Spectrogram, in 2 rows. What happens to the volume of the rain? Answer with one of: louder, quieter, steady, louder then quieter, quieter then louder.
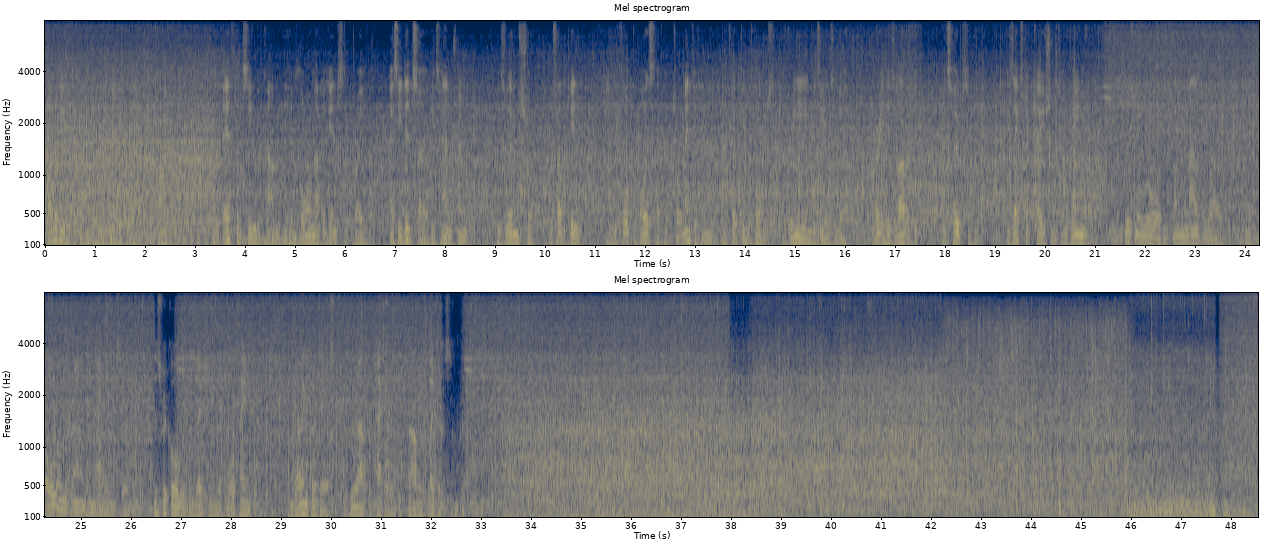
louder.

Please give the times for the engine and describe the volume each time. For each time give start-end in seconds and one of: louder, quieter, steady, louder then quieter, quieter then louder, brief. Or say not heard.
0.0-18.3 quieter
33.2-48.5 quieter.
